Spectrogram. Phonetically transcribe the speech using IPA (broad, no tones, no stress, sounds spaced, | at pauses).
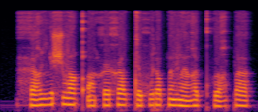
h ə ʁ ʎ ə ʃ v ʌ qʼ ɔ̃ x ə˞ x ə˞ lˠ t ɪ xʷ ʌ ɾ ɔ p ə̃ v ə̃ ʁ ɪ kʷʰ ə ʁ p ʌ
